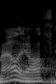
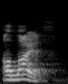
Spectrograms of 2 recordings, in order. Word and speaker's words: Alioth: do you say like why do you say it like that it's not that's not how you say it is that not how they said it they said it eliath that's how they say oh yeah all right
